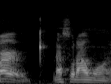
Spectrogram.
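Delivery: ordinary talk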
